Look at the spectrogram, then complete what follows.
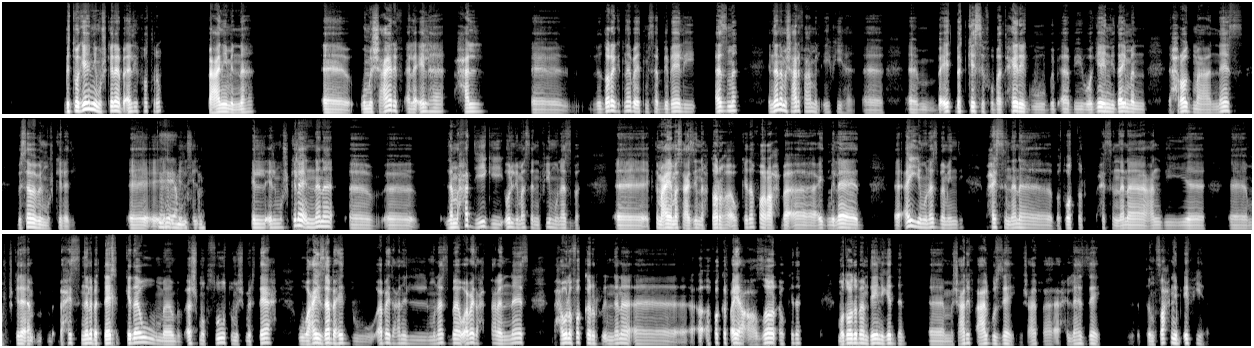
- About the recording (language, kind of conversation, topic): Arabic, advice, إزاي أتعامل مع الضغط عليّا عشان أشارك في المناسبات الاجتماعية؟
- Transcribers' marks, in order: none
